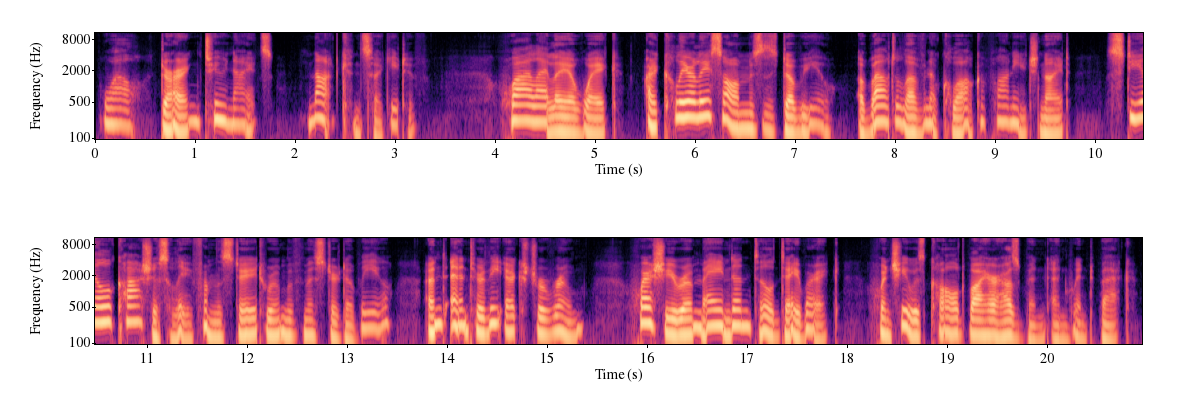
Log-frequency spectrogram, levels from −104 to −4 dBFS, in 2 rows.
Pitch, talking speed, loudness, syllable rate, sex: 170 Hz, 145 wpm, -19 LUFS, 4.2 syllables/s, female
